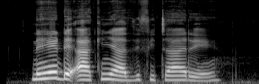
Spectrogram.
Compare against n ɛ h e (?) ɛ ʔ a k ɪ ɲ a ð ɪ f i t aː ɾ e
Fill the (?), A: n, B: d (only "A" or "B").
B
